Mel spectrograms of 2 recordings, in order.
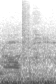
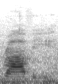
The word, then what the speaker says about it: Ravi: Is it Ravi or Ravi? Ravi. Okay, Ravi. I have been saying it right. Okay. Right? Yes. R-A-V-I. Yeah. Like ravioli.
